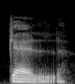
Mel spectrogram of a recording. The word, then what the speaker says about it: quelle: Quelle, masculine form here, will be pronounced exactly as the feminine form here. Quelle. So only one sound, okay?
